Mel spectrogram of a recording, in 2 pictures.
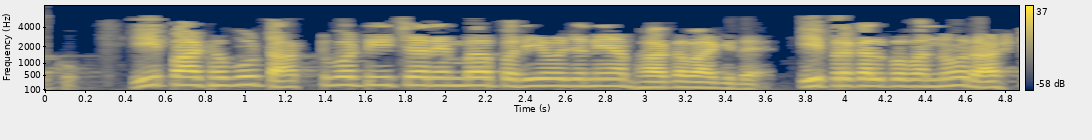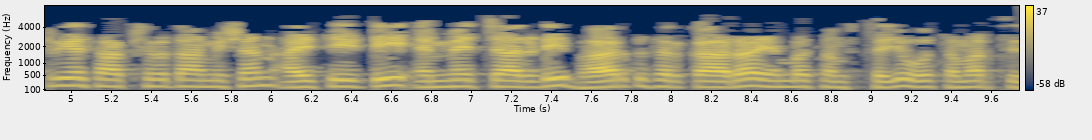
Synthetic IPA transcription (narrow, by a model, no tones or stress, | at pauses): ku | iːpaːʈʰɐʋuʈaːk̚ʈʋɐʈiːt͡ʃɐɾe̞mbɐpɐɾijɔːd͡ʒɐnɛjɐbʱaːɡɐʋaːɡid̪ḛiːpɾɐkɐlpɐʋɐnːuɾaːʂʈɾiːjɐsaːkʂɐɾɐt̪aːmiʂɐnɐjsiʈiʔemːet͡ʃaːɾɖibʱaːɾɐt̪ɐsɐɾkaːɾɐe̞mbɐsɐmst̪ʰɛjusɐmɐɾt̪ʰi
